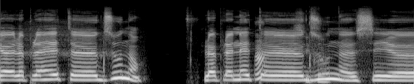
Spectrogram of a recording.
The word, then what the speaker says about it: Dxun: Quelle planète est-ce que tu parles La planète Xun, ça s'écrit DXUN.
